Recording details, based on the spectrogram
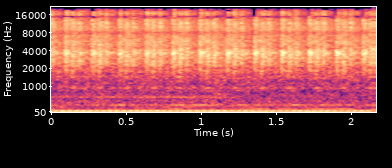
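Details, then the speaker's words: Land Rover Series 3 idling after its first start following a head gasket replacement; a fast, even ticking clatter of five or six per second rides on top; owner suspects valve clatter or low oil, not confirmed. "Where's that clatter coming from? What's that, valve clatter? Not enough oil?"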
